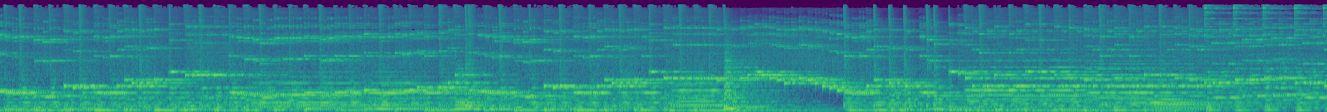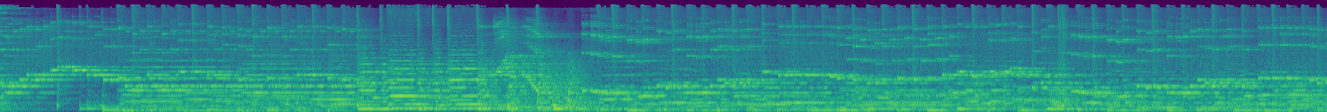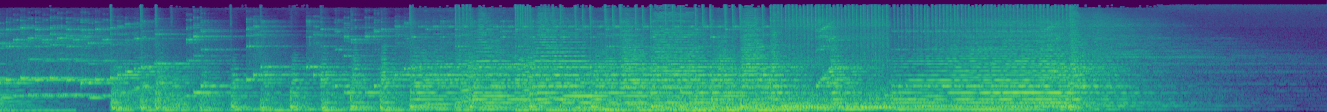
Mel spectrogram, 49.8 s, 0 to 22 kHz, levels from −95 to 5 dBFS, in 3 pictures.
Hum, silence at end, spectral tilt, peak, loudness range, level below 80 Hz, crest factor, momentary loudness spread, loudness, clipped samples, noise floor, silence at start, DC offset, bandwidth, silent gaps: none; 1.3 s; -4 dB/octave; 0 dBFS; 5 LU; -32 dBFS; 16 dB; 6 LU; -17 LUFS; under 0.1%; -48 dBFS; 0 s; under 0.1%; 18 kHz; none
